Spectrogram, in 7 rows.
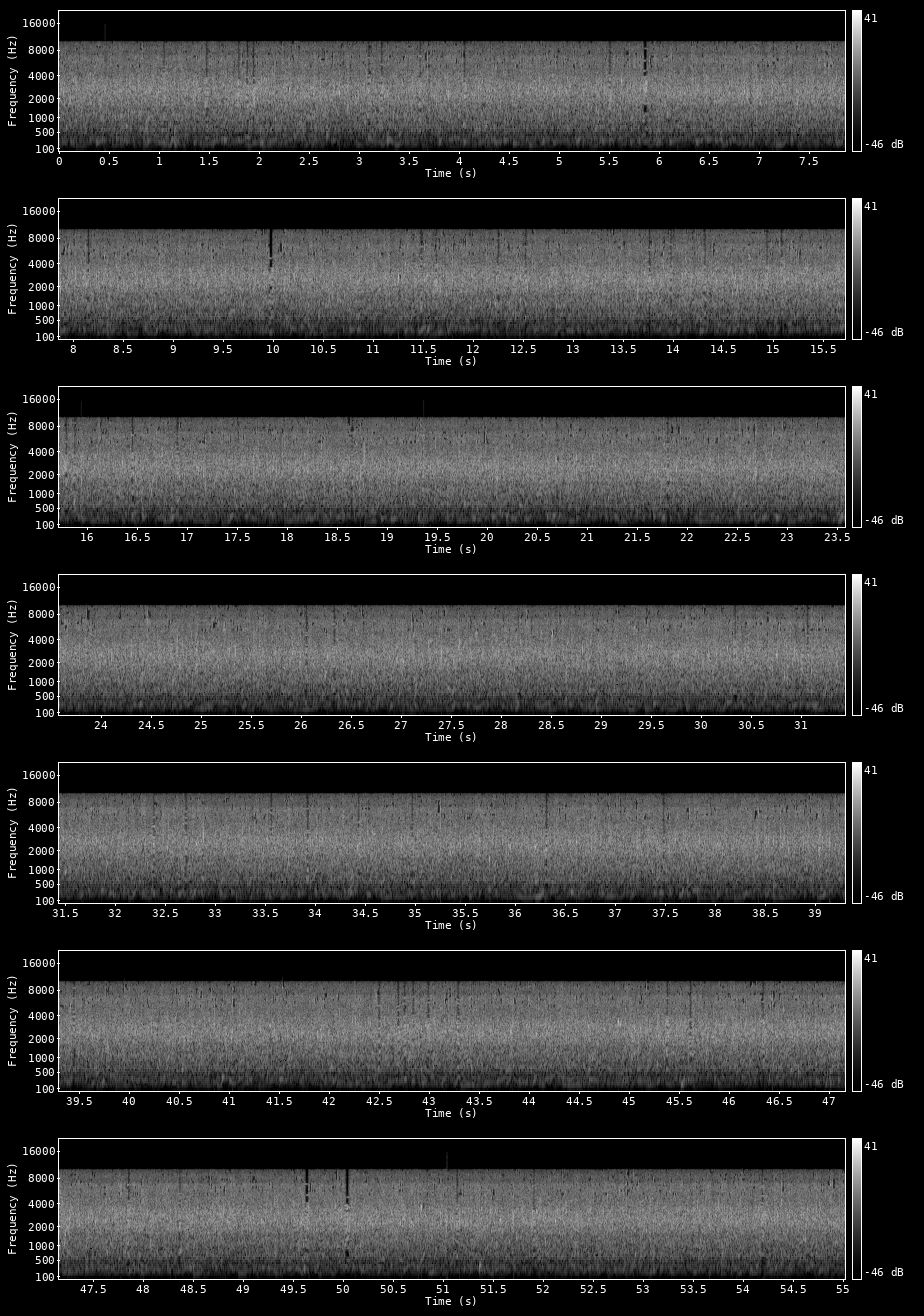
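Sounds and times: stream burbling over stones: 0.0s - 55.0s.

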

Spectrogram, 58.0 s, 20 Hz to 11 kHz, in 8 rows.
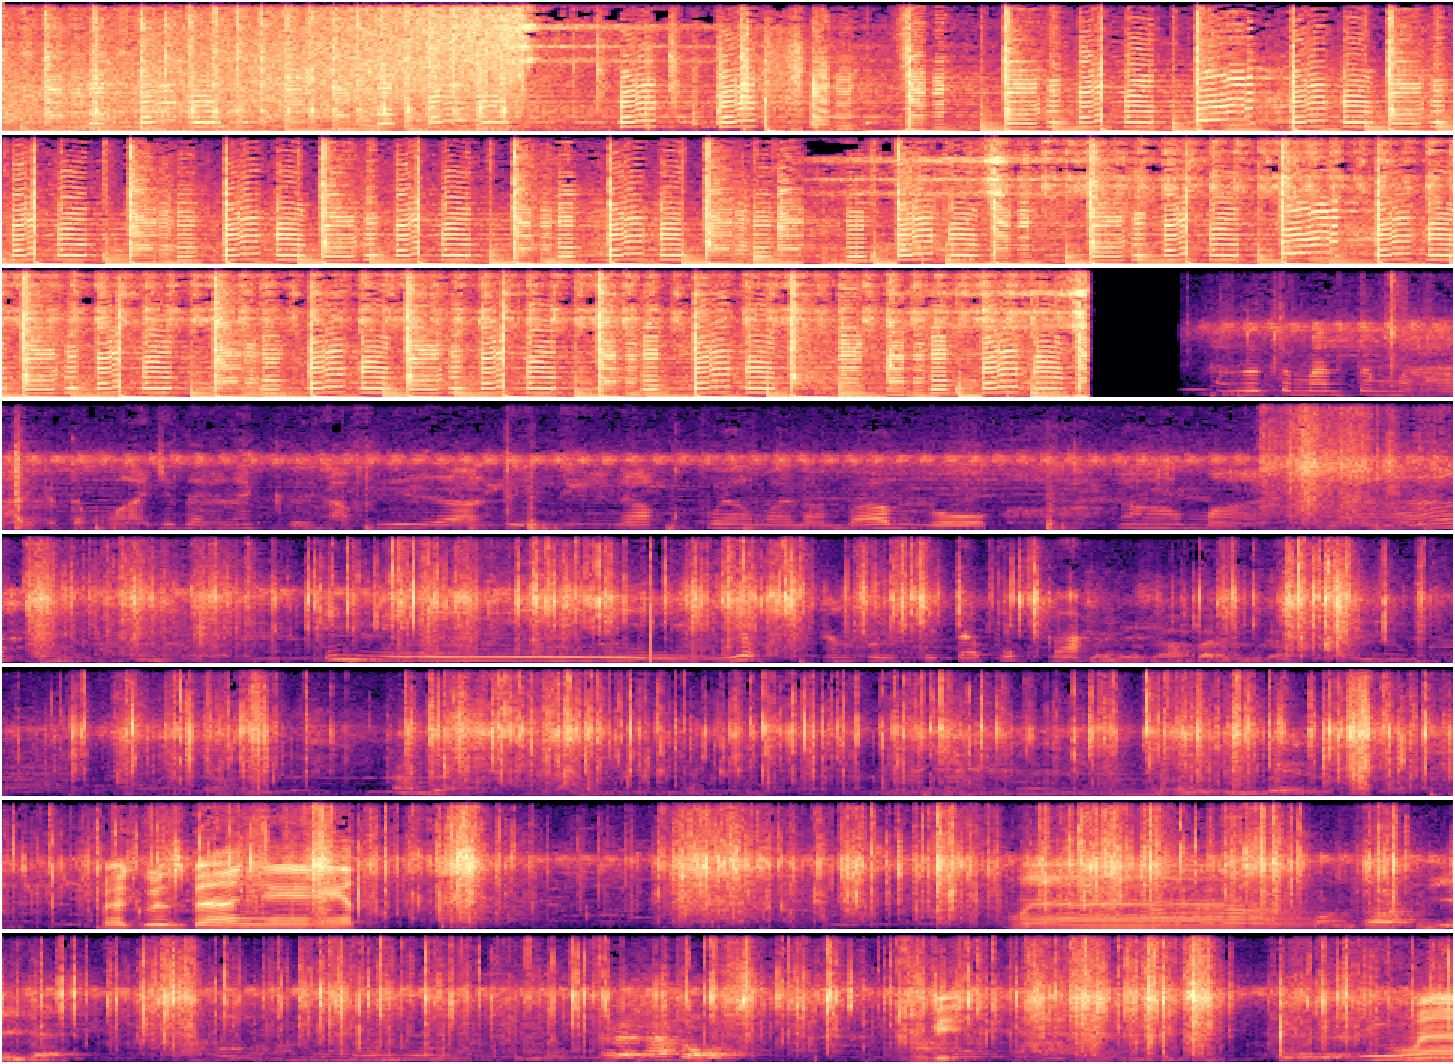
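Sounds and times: child making wordless vocal sounds: 27.4s - 29.3s, 30.6s - 34.4s, 57.3s - 58.0s
plastic wrapping crinkling: 27.4s - 58.0s.

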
